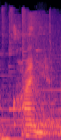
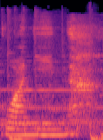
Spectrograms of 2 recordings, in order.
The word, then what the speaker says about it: Kuan Yin: and Buddhist monasteries that are actually dedicated to Quan Yin and in Mandarin it's actually pronounced Guan Yi so I'm like torn as to which version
